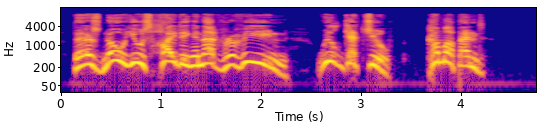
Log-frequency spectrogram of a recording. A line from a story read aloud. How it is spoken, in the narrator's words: The sound of the voices was drowned out by the roar of the car's motor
